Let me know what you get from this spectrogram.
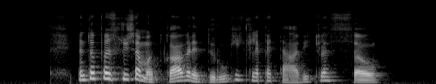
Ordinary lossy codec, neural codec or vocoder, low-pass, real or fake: MP3, 96 kbps; vocoder, 44.1 kHz, 128 mel bands every 256 samples, BigVGAN v2; 19.8 kHz; fake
